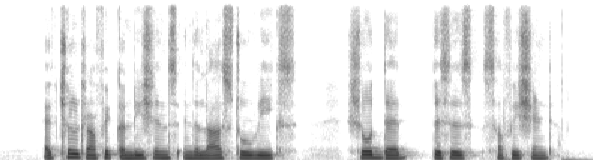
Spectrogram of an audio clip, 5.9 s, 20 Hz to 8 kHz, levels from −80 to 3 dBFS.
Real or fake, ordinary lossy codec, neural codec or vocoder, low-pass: fake; none; codec, 16 kHz, 8 kbps, FunCodec, trained on LibriTTS, 25 frames a second; none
